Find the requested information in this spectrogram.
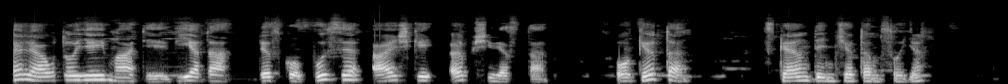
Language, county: Lithuanian, Tauragė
